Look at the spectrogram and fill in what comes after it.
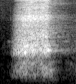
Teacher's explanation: La sh se pronuncia con la punta de la lengua curvada hacia atrás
